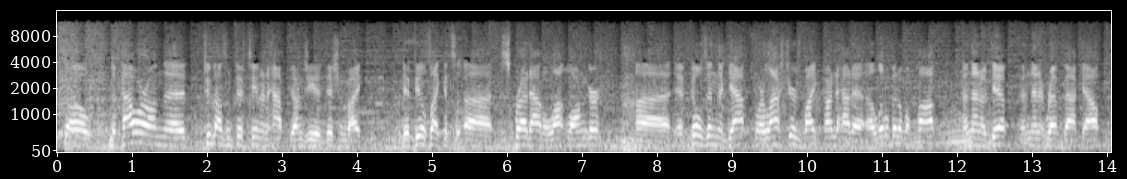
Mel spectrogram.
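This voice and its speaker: A man, a magazine test rider, giving a casual review of a bike, halting often on filler sounds. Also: sits high, poor audio. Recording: music bed behind voice.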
